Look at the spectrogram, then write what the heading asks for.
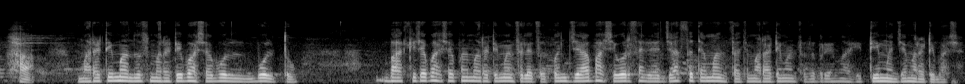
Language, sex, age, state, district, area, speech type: Marathi, male, 18-30, Maharashtra, Sangli, urban, spontaneous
